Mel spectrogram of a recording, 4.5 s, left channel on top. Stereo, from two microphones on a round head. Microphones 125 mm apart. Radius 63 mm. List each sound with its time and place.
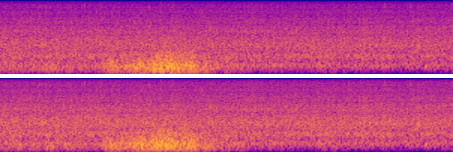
0.0 s running water: 15° right (ahead or behind)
